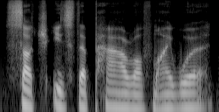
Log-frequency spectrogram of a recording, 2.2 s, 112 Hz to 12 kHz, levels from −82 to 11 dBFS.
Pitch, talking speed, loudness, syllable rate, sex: 125 Hz, 190 wpm, -20 LUFS, 3.9 syllables/s, male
